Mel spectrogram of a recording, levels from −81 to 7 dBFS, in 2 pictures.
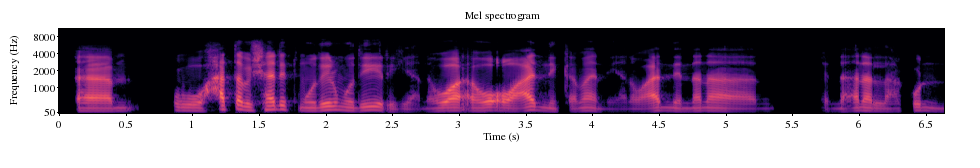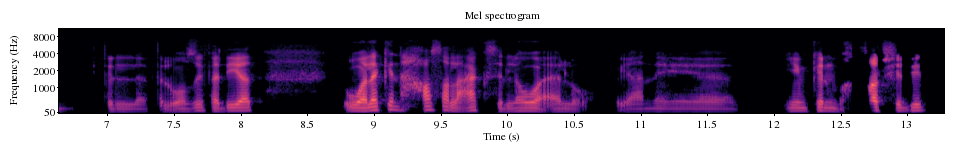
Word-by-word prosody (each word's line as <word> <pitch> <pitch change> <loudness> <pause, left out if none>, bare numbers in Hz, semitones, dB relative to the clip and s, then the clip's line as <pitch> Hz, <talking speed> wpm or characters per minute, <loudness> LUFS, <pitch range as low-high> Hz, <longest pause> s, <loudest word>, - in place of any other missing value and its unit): آمم، 100 +1 +3 0.3
وحتى 115 -3 +3
بشهادة 145 +4 +4
مدير 115 +6 +1
مديري، 120 -4 -3
يعني 85 +2 -16
هو 110 +3 +5
هو 110 +1 +2
وعَدني 105 0 +4
كمان، 95 0 -7
يعني 85 +1 -19
وعدني 105 +4 0
إن 100 +1 -9
أنا 100 -4 -2 0.5
إن - - -16
أنا 110 +1 0
اللي 100 -3 -5
هاكون 95 0 -11 0.3
في - - -11
ال 90 -1 -15
في - - -27
الوظيفة 115 +5 -6
ديّة 115 0 +3 0.7
ولكن - - +3
حصَل - - -1
عكْس - - -2
اللي 100 +2 -9
هو 110 0 0
قاله 95 -1 -9 0.2
يعني 90 +2 -14 0.9
يمكن 110 0 -3
باختصار - - +2
شديد 115 +1 -4
105 Hz, 150 wpm, -27 LUFS, 95-115 Hz, 0.9 s, هو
